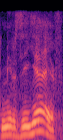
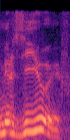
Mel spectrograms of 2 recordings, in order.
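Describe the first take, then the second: First: The vowel after 'zi' is pronounced 'ya'. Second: The vowel after 'zi' is pronounced 'yo'. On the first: This is the common mistaken form of the name. The speaker calls it wrong. "путают фамилию премьер-министра. У нас обычно его называют Мирзияев" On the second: This is the actual form of the name. The speaker calls it right. "Он Мирзиёев"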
